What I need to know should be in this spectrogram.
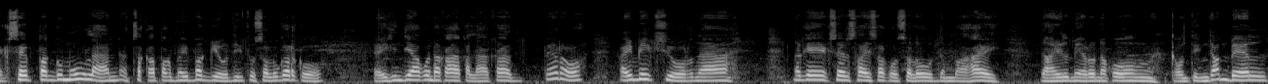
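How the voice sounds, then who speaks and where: A man's high, dark, mellow voice in a relaxed tone at a moderate pace, with ordinary pitch variation and long, frequent pauses. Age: 70s. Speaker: vlogger. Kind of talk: casual talk to camera while walking. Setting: outdoors. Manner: relaxed, conversational.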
